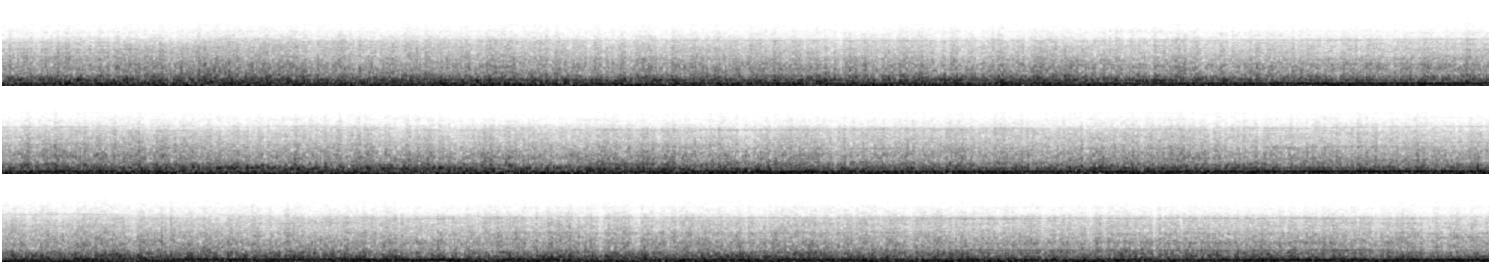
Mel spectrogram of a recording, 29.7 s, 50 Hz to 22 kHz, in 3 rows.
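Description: Honda CBR650R's inline-four engine running at steady, moderate cruising speed; its pitch holds level and eases slightly about two-thirds of the way through. Wind and road noise rush over the helmet microphone, and the engine is in its break-in period, ridden without hard revving.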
